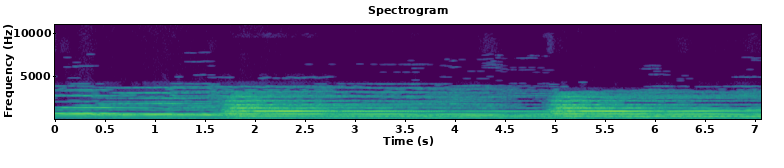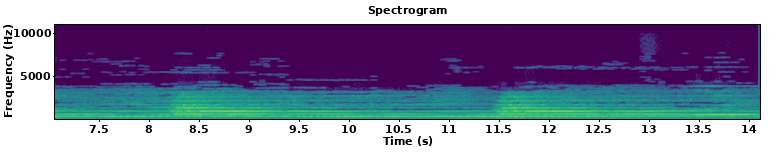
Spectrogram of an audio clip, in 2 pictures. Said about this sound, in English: Maria woke up to the sound of the church bells from the nearby parish of Santa Maria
